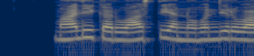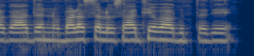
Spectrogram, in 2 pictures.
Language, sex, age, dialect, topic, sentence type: Kannada, female, 25-30, Coastal/Dakshin, banking, statement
